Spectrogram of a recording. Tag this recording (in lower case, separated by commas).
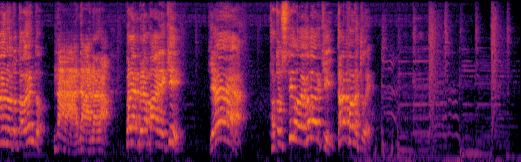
speech, music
